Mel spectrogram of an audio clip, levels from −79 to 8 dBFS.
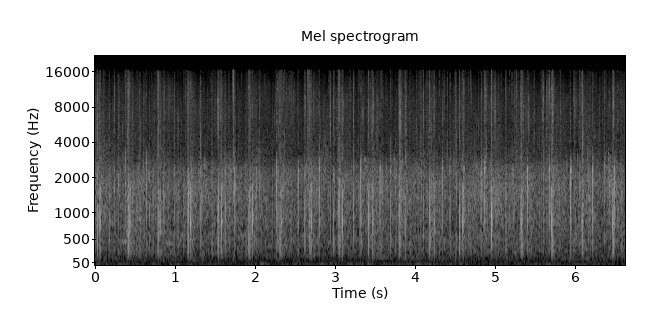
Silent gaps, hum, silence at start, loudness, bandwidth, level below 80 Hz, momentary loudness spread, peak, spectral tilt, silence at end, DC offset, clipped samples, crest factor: none; none; 0 s; -28 LUFS; 17 kHz; -68 dBFS; 3 LU; -4 dBFS; 0 dB/octave; 0 s; under 0.1%; under 0.1%; 26 dB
